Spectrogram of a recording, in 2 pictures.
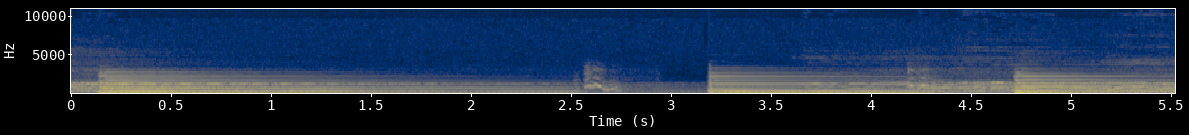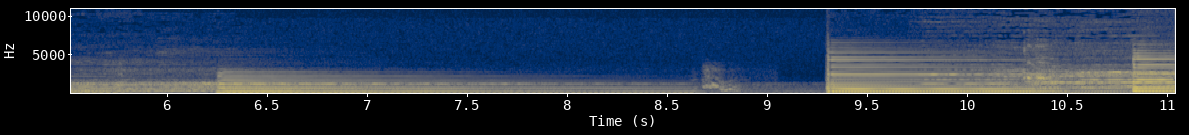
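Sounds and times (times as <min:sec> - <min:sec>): instrumental beat with guitar chords: 0:00.0 - 0:05.2, 0:06.2 - 0:11.0.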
